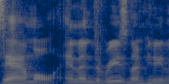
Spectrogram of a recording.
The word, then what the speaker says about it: XAML: who's developing for Windows you don't want to ever call it XML or Shazam alors camel and and by the way these are all names I've heard before in the course of teaching you want to make sure that you say zamel so we've got this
